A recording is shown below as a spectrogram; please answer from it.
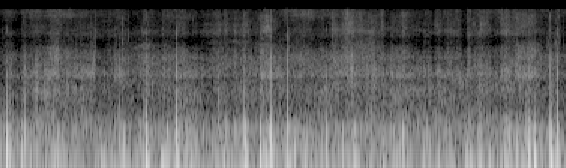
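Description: Long nails on both hands tap quickly across the bubbles of a flat blue plastic bubble wrap envelope. The taps come as a quiet, irregular patter of soft, dull, low thuds with almost no bright content, each dying away almost instantly.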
